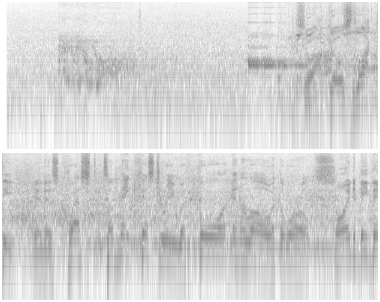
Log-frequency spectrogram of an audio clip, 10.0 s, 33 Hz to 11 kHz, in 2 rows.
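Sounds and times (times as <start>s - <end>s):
arena background noise: 0.1s - 10.0s
high electronic beep: 3.3s - 4.0s.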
